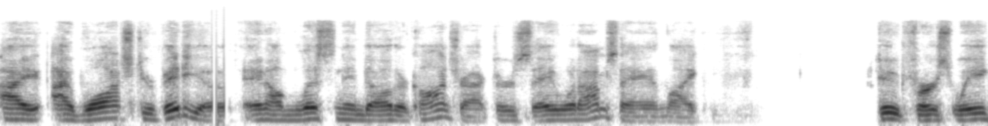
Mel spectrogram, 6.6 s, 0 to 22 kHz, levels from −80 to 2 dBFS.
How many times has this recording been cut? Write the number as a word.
one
